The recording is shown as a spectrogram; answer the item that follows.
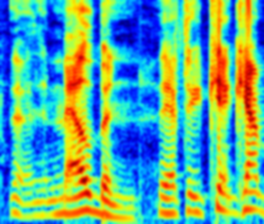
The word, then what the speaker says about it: Melbourne: in trouble when I say Melbourne yeah it's Melbourne Melbourne they have to you can't pronounce they are you go to hell that's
